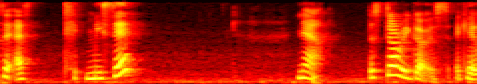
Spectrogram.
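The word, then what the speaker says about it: 店: We pronounce it as mise.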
